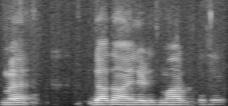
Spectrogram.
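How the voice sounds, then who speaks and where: A man's voice: fairly high pitch, completely flat delivery, measured pace, warm tone, rough recording. A young man doing a stand-up comedy set, chatty and teasing the crowd, acting out the people he quotes.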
